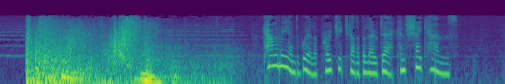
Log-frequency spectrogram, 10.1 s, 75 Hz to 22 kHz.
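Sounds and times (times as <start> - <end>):
warship's cannons firing: 0.5 - 3.9
speech: 5.4 - 9.2.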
